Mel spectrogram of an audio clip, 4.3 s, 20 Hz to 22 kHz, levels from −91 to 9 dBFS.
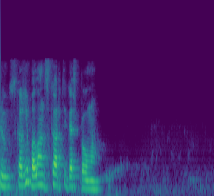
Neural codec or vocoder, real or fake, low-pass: codec, 16 kHz, 2 kbps, X-Codec, HuBERT features, trained on LibriSpeech; fake; 7.2 kHz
